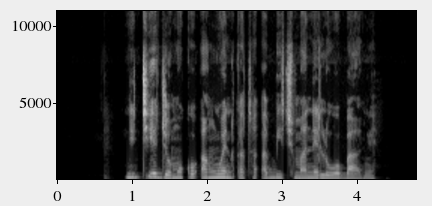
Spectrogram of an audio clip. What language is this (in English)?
Luo (Kenya and Tanzania)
